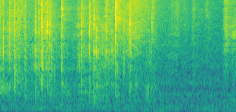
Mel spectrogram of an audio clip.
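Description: Clear plastic sleeves and sticker sheets crinkling and rustling as they are handled, an irregular run of small crackles that thins out over the last half second.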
